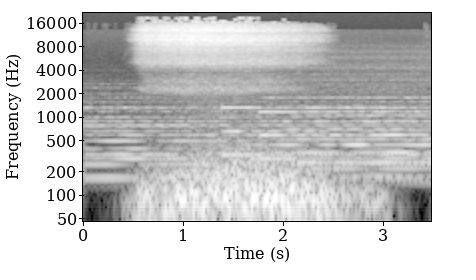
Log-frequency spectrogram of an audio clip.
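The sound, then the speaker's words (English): One slow breath drawn and released through the nose during a guided meditation, a soft, airy rush that swells over half a second, holds for about two seconds and fades away, with no talk. “we're going to have 10 cycles of inhaling and exhaling.”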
